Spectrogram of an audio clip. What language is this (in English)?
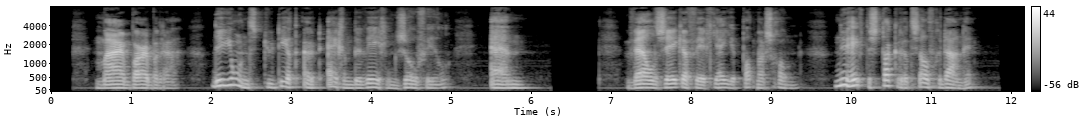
Dutch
